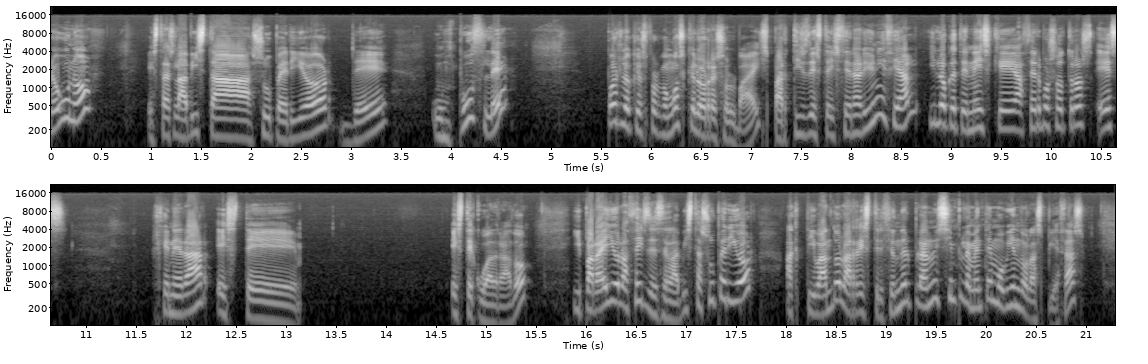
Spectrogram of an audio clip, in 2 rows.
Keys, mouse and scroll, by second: 8.7 Right.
